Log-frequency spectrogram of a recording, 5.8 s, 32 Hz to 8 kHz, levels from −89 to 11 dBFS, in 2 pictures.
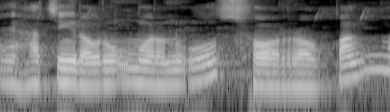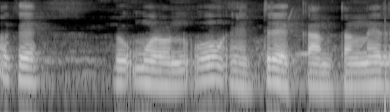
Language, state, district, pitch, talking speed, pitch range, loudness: Kokborok, Tripura, West Tripura, 130 Hz, 165 wpm, 120-155 Hz, -17 LUFS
